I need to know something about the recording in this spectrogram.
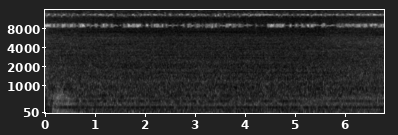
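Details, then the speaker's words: Ford Ranger, first start after resealing the fuel rail-to-lower-intake gasket to fix P0171/P0174 lean codes, computer reset: steady, even, smooth low idle with no knocks, ticks or misses. Sounds healthy. "sounds really good roll the windows down I always try to roll the windows down anytime if far running they don't lock the keys in but I don't hear any major problems I'm not smelling any fuel"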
